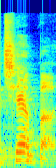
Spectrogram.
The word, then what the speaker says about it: Ciampa: Ciampa, what he's doing is and I always pronounce his name with a G. I'm sorry I get that wrong every time. He's the champ. I should say Ciampa. It's a lot closer than what I actually say.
